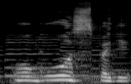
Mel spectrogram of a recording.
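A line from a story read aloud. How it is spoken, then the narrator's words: Sigh. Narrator (Russian): Король вздохнул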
